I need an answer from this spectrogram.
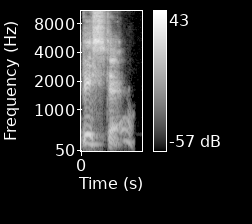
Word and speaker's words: Bicester: um that before easter so what is it bista yeah called to this blister there you go huh tesla's bold sister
